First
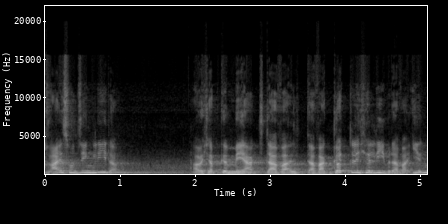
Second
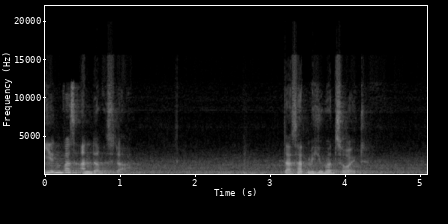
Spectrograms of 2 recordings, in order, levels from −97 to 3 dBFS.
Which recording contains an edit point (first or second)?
first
